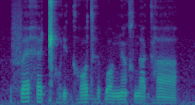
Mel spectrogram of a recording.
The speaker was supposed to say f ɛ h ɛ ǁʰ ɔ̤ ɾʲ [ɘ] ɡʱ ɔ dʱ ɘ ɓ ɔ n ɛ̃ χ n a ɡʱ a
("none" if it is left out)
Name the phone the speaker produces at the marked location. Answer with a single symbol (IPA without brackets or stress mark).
ɘ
